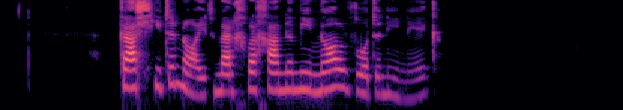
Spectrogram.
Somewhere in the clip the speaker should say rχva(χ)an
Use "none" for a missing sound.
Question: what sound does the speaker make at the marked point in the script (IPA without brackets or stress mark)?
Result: χ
